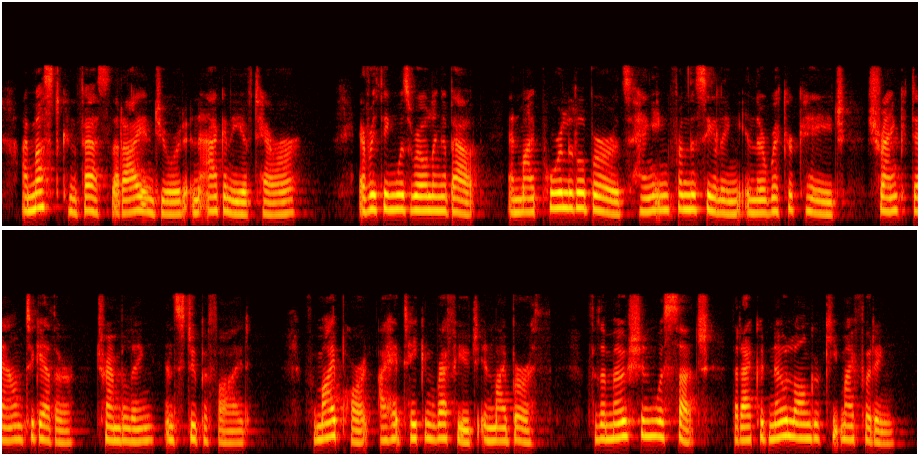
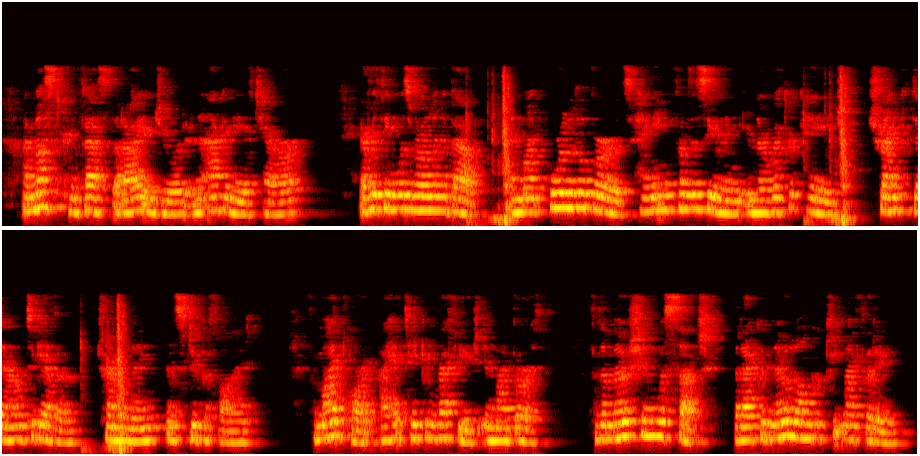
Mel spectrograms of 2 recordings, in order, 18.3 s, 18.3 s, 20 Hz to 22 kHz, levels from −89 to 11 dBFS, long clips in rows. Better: first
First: none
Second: noise reduction (classical method WPE with log-MMSE)

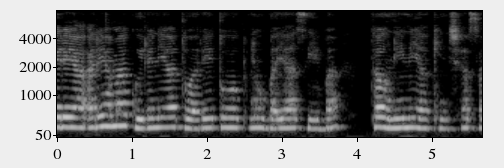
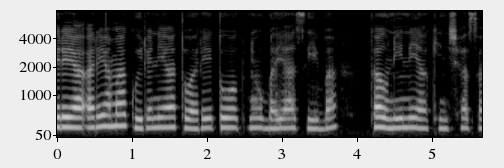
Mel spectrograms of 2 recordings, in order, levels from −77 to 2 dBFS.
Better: second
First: room echo; dies away in 0.3 s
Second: none

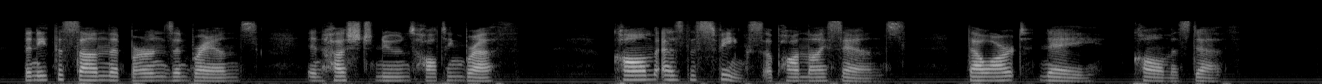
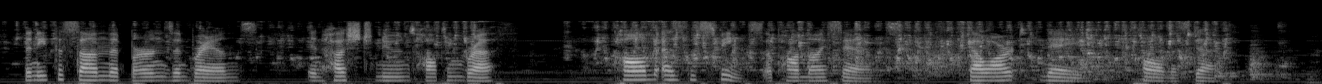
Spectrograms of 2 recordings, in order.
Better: first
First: none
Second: background sound (Tools); 7 dB below the speech

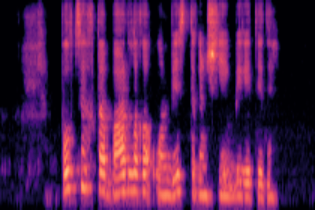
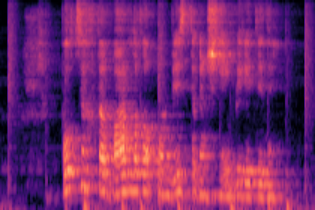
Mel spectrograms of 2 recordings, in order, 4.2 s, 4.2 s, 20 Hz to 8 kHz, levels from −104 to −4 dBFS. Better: first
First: none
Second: background sound (Drum / Drum kit); 20 dB below the speech // room echo; dies away in 0.7 s

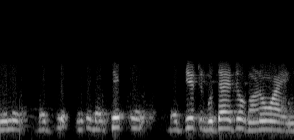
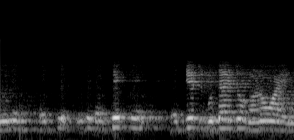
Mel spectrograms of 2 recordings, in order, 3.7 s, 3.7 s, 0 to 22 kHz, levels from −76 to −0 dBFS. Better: first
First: none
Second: room echo; dies away in 2.9 s

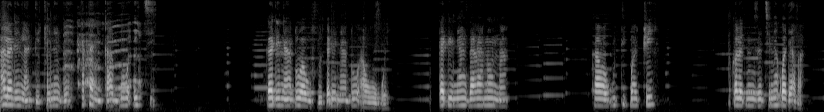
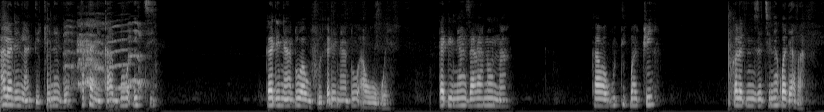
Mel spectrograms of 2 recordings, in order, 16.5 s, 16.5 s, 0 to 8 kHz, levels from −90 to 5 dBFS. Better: second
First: noise reduction (neural mask model RNNoise)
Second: none

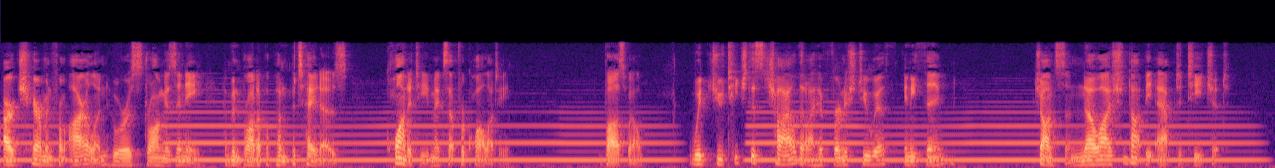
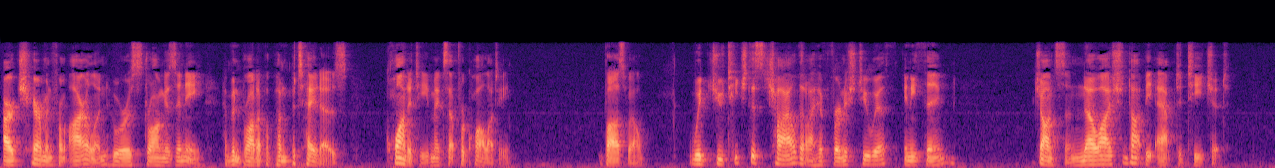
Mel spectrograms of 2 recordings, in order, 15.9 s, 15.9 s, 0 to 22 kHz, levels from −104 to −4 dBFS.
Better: second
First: background sound (Wind instrument, woodwind instrument); 7 dB below the speech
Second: none

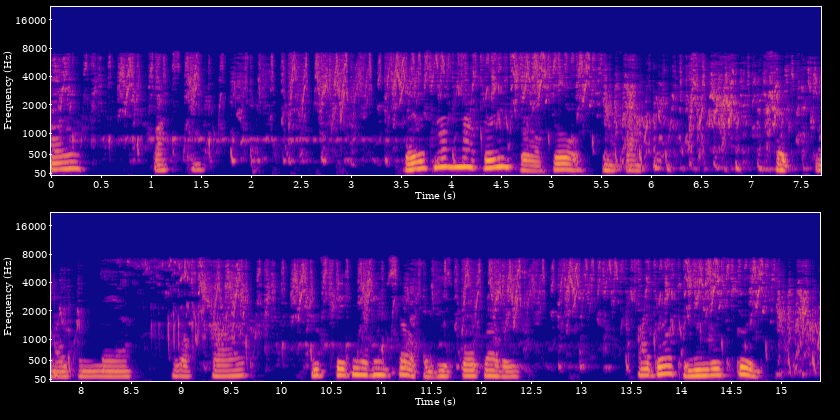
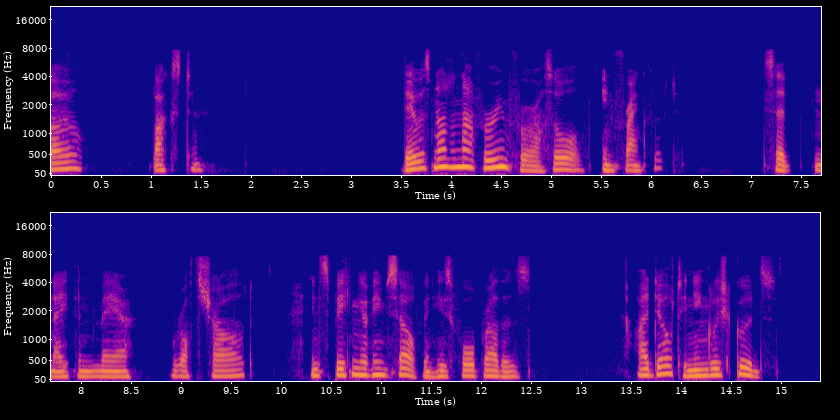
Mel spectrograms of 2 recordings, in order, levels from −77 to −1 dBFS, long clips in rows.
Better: second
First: noise reduction (classical method WPE with log-MMSE)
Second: none

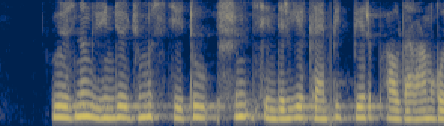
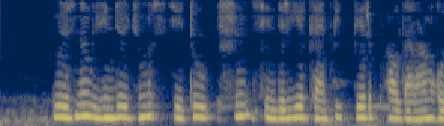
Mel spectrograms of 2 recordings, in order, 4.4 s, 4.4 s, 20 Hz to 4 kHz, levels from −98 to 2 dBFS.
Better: first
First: none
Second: noise reduction (classical method WPE with log-MMSE)

